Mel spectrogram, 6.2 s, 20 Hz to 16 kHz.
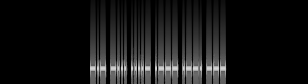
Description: Morse code, heard as a keyed tone, about 36 wpm, 700 Hz. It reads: KB4JPO
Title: USA Call Signs - 6 Characters - Repeated 3x - 35wpm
